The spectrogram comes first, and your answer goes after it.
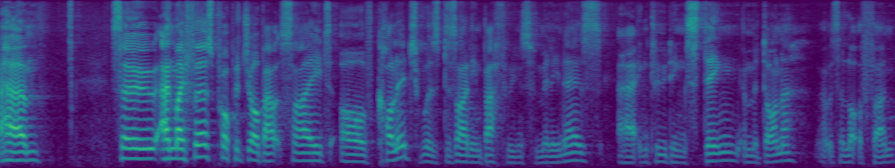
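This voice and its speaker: A man with an English accent talks at a moderate pace, his pitch medium and his intonation lively. The loudness swings widely, and the recording is very clean with a silent background. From England. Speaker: UX researcher and conference speaker. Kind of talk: conference talk.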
